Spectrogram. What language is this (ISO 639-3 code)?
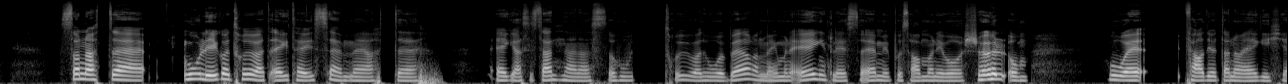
nor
